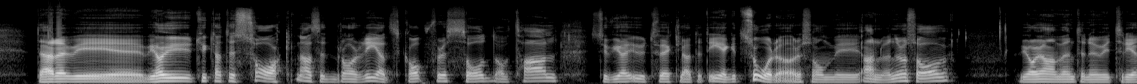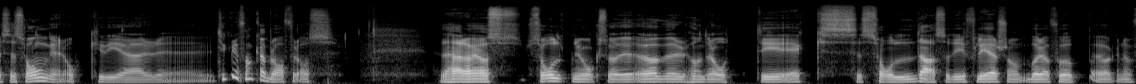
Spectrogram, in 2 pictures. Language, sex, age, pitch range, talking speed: Swedish, male, 30-49, 115-155 Hz, 170 wpm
